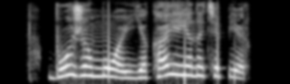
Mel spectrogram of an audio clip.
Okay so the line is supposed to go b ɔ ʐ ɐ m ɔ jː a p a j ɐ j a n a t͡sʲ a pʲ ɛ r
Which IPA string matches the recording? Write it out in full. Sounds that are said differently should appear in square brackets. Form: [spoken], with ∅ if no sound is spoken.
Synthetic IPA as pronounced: b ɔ ʐ ɐ m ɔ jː a [k] a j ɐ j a n a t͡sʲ a pʲ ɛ r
